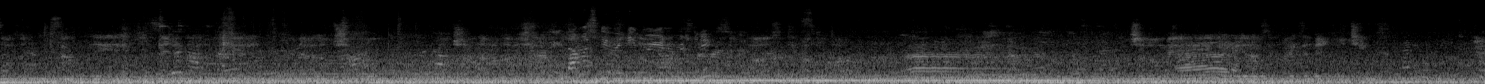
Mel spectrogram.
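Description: City bus engine running steadily as the bus drives, heard from inside the passenger cabin, with its hum strongest through the middle. Passengers' voices are heard over it now and then.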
